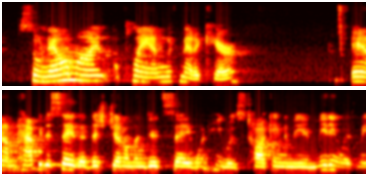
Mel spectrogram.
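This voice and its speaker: Lively intonation and a fairly quick pace mark an ordinary speaking voice. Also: woman. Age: 60s. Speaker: vlogger. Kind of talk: casual vlog monologue.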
